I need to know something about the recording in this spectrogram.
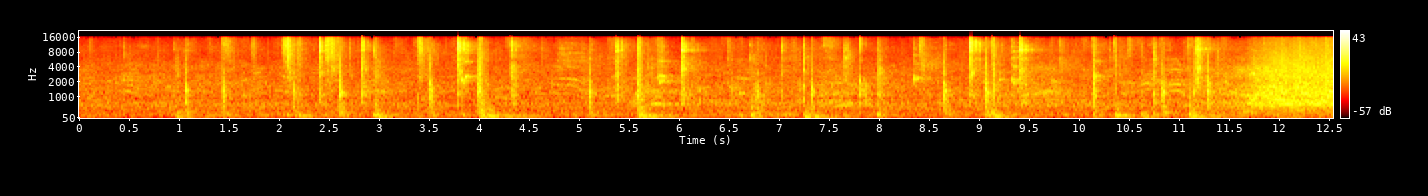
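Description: A table tennis ball clicks rapidly back and forth off paddles and the table.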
